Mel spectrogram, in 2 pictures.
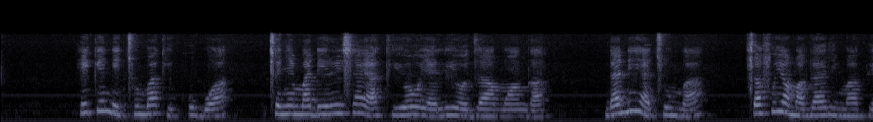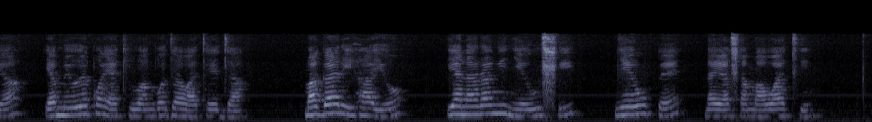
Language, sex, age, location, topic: Swahili, male, 18-24, Kisumu, finance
